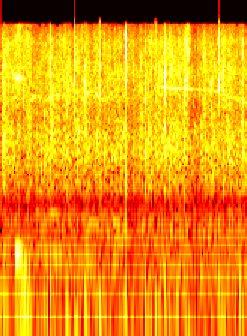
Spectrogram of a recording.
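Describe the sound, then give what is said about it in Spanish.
Audience applause after a talk on media and politics at a conference session: brisk, dense clapping from many hands at a steady, fairly loud level throughout. “Entonces les pido que le den otro aplauso acá a Blanca.”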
